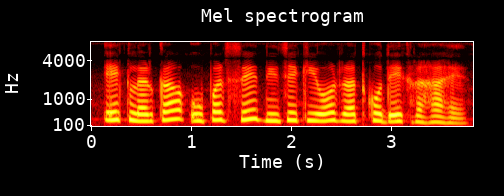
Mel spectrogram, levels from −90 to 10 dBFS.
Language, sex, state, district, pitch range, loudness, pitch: Hindi, female, West Bengal, Alipurduar, 235-275 Hz, -15 LUFS, 250 Hz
